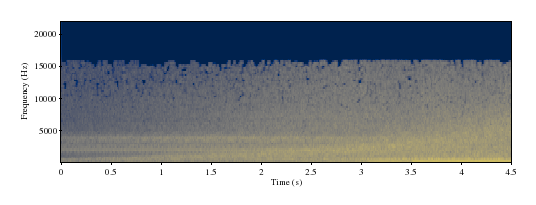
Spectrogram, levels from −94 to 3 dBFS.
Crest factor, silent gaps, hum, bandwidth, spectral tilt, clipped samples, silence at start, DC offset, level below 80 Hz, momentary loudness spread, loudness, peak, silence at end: 16 dB; none; none; 16.5 kHz; -4 dB/octave; under 0.1%; 0 s; under 0.1%; -26 dBFS; 18 LU; -20 LUFS; -4 dBFS; 0 s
